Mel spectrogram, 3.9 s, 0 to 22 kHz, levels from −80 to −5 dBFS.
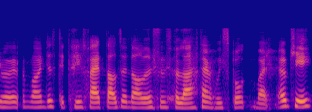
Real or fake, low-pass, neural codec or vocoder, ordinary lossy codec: fake; none; codec, 16 kHz, 1 kbps, FunCodec, trained on Chinese and English, 50 frames a second; none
